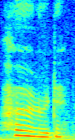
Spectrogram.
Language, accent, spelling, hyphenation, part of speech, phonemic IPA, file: English, General American, herd, herd, noun / verb, /hɝd/, En-us-herd.ogg
- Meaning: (noun) 1. A number of domestic animals assembled together under the watch or ownership of a keeper 2. Any collection of animals gathered or travelling in a company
